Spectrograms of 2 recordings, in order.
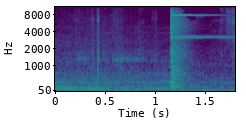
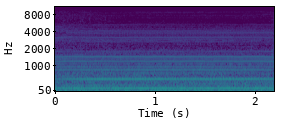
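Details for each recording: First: Cheap camper microwave run on high for two minutes from a LiFePO4 battery through a cheap 1500 W inverter: low running hum, then one bright ding as the dial timer ends; working normally, water heated from 75 to about 129. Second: Cheapest microwave powered by a modified sine wave inverter from a cheap LiFePO4 battery: steady low hum with a buzzy edge, louder than normal. This is typical of modified rather than pure sine power.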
